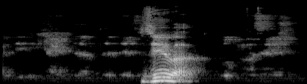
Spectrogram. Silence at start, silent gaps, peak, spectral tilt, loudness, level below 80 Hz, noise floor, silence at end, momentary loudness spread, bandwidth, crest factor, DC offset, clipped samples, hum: 0.45 s; none; -2 dBFS; -5.5 dB/octave; -16 LUFS; -58 dBFS; -41 dBFS; 0.2 s; 26 LU; 16 kHz; 20 dB; under 0.1%; under 0.1%; none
